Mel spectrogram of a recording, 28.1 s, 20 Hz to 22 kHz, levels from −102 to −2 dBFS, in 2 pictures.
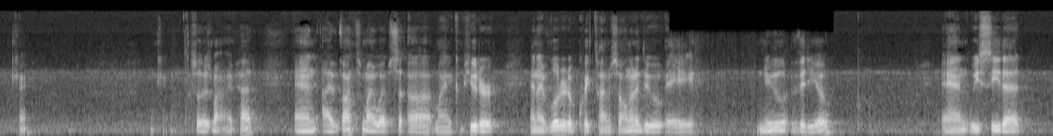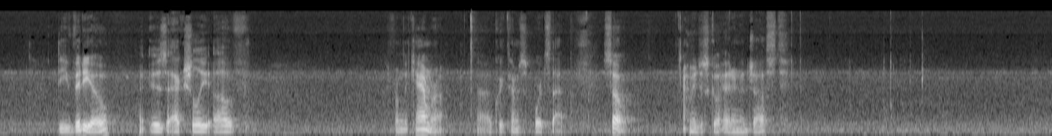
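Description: From 8.92 s to 11.65 s there is a call bitrate drop. The top end narrows from about 20 kHz to 8 kHz, and the sound turns coarse and watery, roughest for roughly a second, which fits the encoder falling from around 48 kbps to about 10 kbps before recovering. Unlike a plain low-pass filter, the dullness comes with swirly quantisation grit, and unlike packet loss there are no gaps or clicks.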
